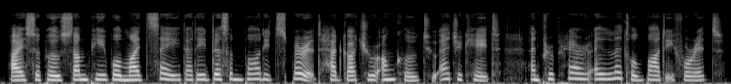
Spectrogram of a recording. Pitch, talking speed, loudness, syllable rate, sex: 220 Hz, 190 wpm, -18 LUFS, 5.6 syllables/s, female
